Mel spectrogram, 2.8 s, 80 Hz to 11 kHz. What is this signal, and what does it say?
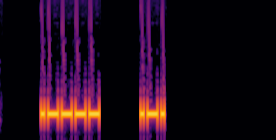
Morse code, heard as a keyed tone, about 33 wpm, 700 Hz. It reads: 1 R
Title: USA Call Signs - 4 Characters - 4x Character Spacing - 35wpm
